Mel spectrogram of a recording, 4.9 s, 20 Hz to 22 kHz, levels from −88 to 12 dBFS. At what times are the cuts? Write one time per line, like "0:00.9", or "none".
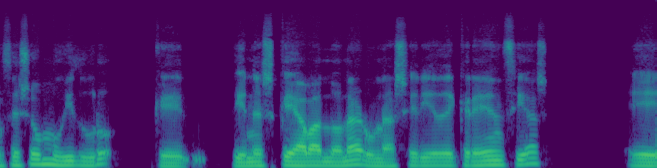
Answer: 0:01.1

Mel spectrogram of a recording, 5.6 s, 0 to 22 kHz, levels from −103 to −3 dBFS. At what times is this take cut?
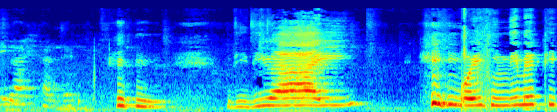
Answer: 0:04.6

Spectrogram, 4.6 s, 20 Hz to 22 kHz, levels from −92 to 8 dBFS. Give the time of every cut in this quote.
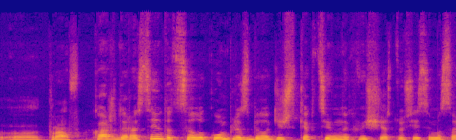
0:00.9

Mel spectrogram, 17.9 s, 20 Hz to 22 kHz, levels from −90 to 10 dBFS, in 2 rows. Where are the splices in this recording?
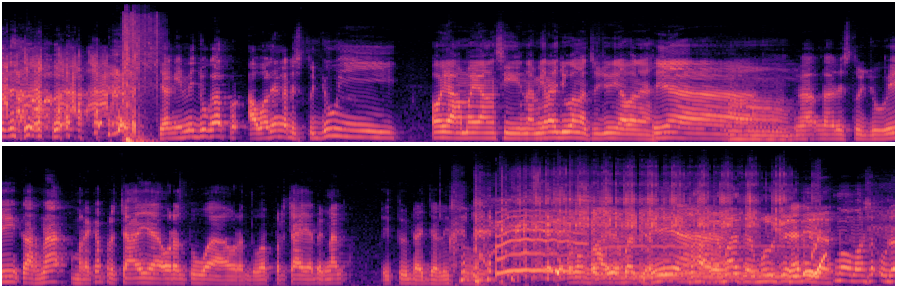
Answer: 0:01.3

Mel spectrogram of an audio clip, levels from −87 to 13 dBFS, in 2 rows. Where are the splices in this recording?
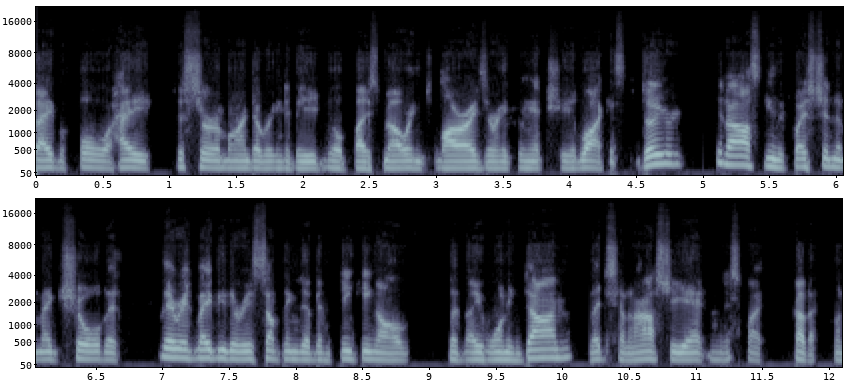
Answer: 0:06.8
0:09.4
0:10.2

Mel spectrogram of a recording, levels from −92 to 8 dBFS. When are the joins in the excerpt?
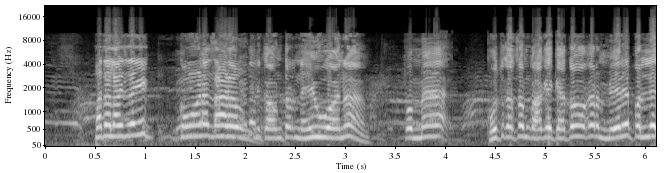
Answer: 0:02.2

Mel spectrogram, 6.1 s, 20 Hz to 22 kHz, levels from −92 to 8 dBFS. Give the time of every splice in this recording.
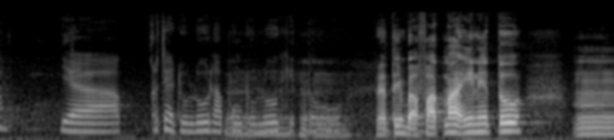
0:03.7

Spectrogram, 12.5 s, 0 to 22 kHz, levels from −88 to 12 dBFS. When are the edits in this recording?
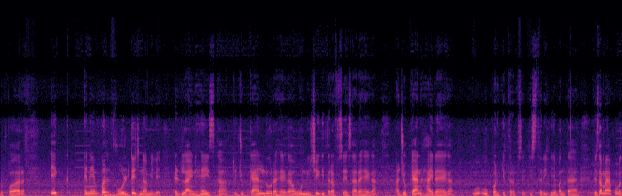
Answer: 0:03.5
0:11.0

